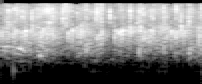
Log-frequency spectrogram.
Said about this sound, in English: Fucking amazing. We don't even tell you to clap. You just put that together. You put these together. You know what they were? They were your hands.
